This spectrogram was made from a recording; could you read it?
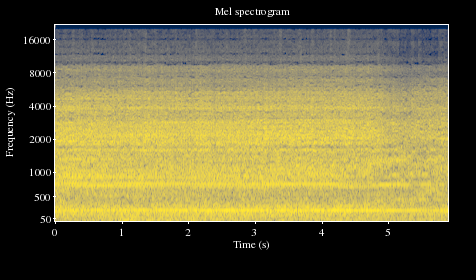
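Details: Camper van at idle: steady whine with a constant tone from the front of the engine, accompanied by a distinct odor. Owner suspects a bad bearing burning up its grease, or belts; not confirmed.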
